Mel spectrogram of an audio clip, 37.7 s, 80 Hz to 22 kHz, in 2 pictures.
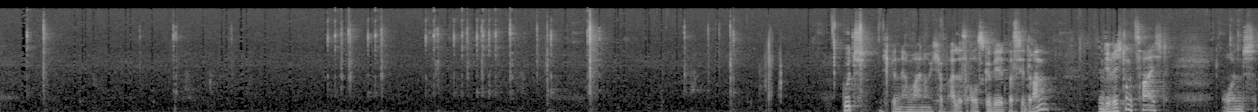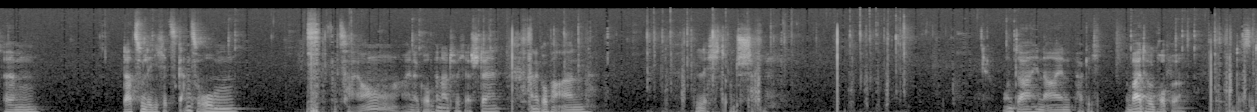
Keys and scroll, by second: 2.7 alt+scroll up 1, 7.7 alt+scroll down 1, 10.3 alt+scroll down 1, 24.1 ctrl+z, 29.1 shift+i.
